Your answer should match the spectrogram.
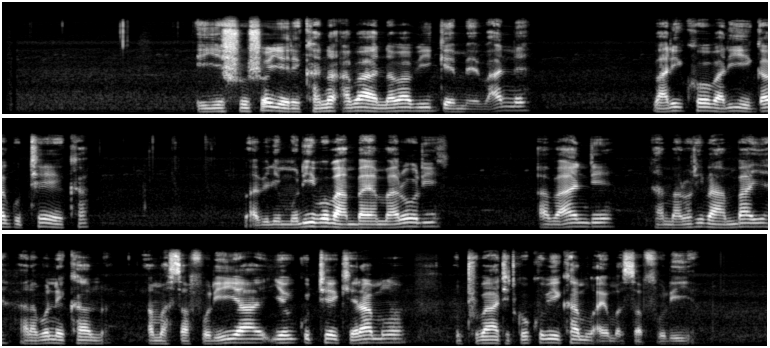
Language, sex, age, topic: Rundi, male, 18-24, education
